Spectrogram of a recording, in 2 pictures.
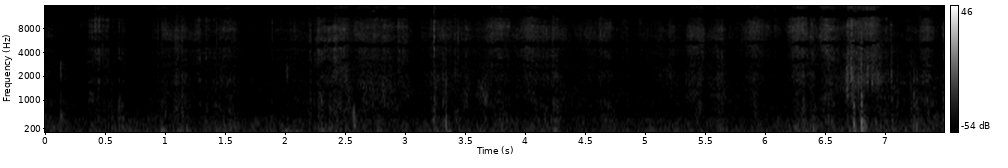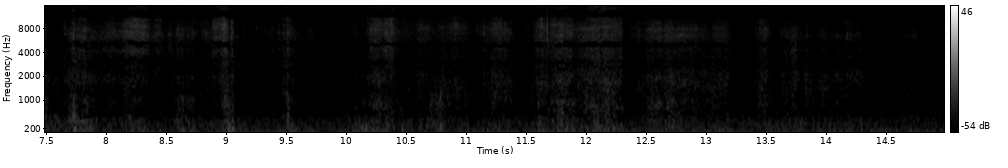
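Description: Faint rustling and scraping of yarn drawn over a crochet hook and through the stitches, in short irregular strokes, as triple crochet stitches are worked.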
